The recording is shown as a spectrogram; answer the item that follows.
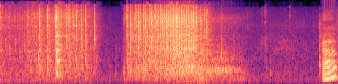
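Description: A standard gauge sock knitting machine knits rib stitches in loud mechanical bursts of clattering and ratcheting, separated by short pauses, with a final sharp clack.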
